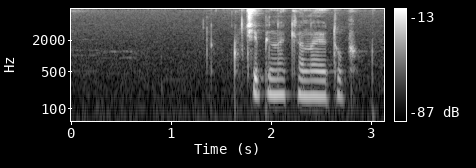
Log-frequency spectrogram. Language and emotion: Russian, neutral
